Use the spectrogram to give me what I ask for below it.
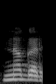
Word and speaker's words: नगर: जैसे कमल है, नगर है। इन शब्दों में म और ग पे ज्यादा जोर दिया जाता है।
